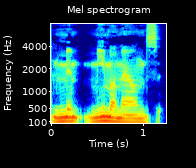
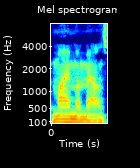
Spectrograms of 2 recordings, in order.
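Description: First: The first syllable of Mima sounds like 'me'. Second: The first syllable of Mima sounds like 'my'. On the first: The speaker calls it wrong. "I called it Mima mounds at first as well" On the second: The speaker calls it right. "I'll have to go with Mima mounds because that's what a scientist said to do"

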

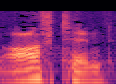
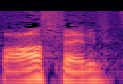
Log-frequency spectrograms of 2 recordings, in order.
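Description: First: The T sound is pronounced in the middle. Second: The T sound is silent in the middle. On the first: The speaker calls it wrong. "You mean pronouncing my T's? Yeah" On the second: The speaker calls it right. "when they're supposed to be silent"

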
